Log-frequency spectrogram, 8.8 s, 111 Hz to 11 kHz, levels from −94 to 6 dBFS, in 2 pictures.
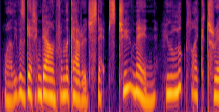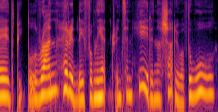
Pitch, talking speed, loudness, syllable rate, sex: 220 Hz, 190 wpm, -18 LUFS, 4.9 syllables/s, female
